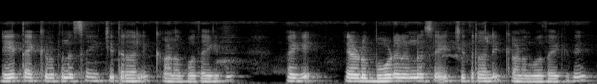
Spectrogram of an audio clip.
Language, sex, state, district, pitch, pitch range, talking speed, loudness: Kannada, male, Karnataka, Koppal, 155 Hz, 145-165 Hz, 140 wpm, -16 LUFS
